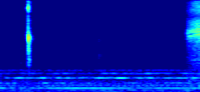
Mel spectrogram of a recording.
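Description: Quiet ambient background music: a steady drone of several held tones, with one sharp click about a quarter of a second in.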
